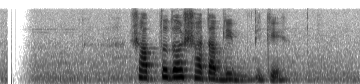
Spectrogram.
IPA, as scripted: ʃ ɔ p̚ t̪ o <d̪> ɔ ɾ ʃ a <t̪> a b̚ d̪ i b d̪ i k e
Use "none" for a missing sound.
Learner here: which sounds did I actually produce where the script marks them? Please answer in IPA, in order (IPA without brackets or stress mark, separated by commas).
d̪, t̪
